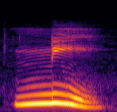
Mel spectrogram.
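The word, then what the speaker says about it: knee: word catch B part k n e e ni we do not pronounce it as G it's KN so letter K is silent in the word KN likewise in C part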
